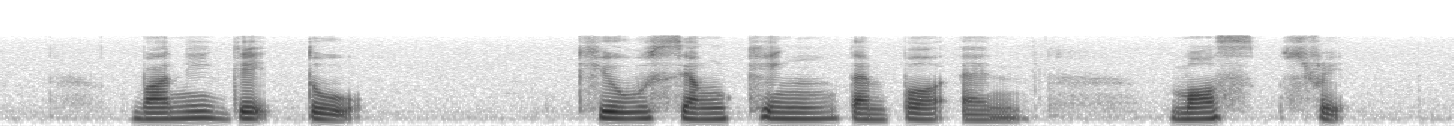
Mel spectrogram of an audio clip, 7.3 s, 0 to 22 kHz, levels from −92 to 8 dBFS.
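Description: A speech recording with no audible technical faults.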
